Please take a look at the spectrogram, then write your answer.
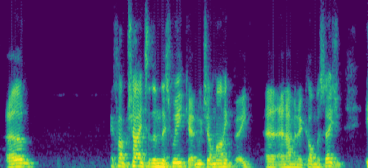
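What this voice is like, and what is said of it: Northern English accent. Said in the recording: “I've might hear from my accent. I'm somewhere from up north”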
